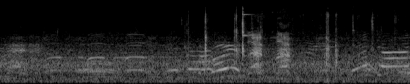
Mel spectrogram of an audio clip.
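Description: Distant voices calling and shouting across an outdoor lacrosse field, with a few sharp clacks about two to three seconds in.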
